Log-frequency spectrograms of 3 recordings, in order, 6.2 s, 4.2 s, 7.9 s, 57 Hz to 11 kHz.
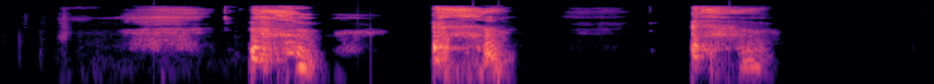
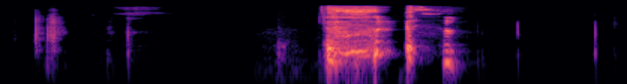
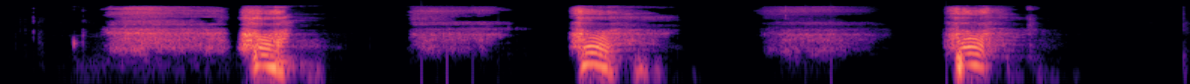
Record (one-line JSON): {"three_cough_length": "6.2 s", "three_cough_amplitude": 31824, "three_cough_signal_mean_std_ratio": 0.4, "cough_length": "4.2 s", "cough_amplitude": 32274, "cough_signal_mean_std_ratio": 0.3, "exhalation_length": "7.9 s", "exhalation_amplitude": 32425, "exhalation_signal_mean_std_ratio": 0.34, "survey_phase": "alpha (2021-03-01 to 2021-08-12)", "age": "65+", "gender": "Male", "wearing_mask": "No", "symptom_none": true, "smoker_status": "Never smoked", "respiratory_condition_asthma": false, "respiratory_condition_other": false, "recruitment_source": "REACT", "submission_delay": "1 day", "covid_test_result": "Negative", "covid_test_method": "RT-qPCR"}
